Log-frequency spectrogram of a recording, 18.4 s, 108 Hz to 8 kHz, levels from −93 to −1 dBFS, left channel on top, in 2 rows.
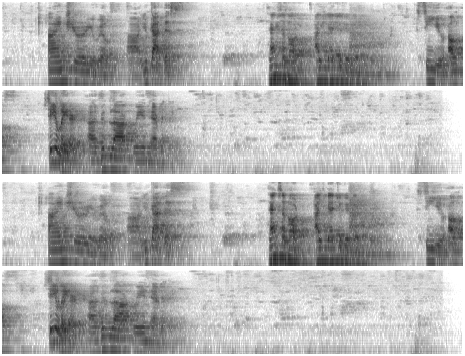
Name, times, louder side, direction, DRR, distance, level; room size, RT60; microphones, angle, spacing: voice 1, 0.9-3.6 8.3-9.4 10.1-12.7, left 3 dB, 65° left, 1 dB, 4.8 m, -25 dB
voice 2, 5.3-7.8, right 3 dB, 90° right, -1 dB, 5.9 m, -24 dB
28.0 x 25.0 x 7.5 m, 1.1 s
head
